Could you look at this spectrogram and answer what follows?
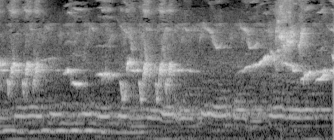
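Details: Forest-caught young white-rumped shama singing: clear sustained whistles alternating with quick chattering notes, then a rising, sweeping phrase climbing higher, set against a continuous low droning background tone.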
